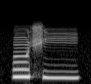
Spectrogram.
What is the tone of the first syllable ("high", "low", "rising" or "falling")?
high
